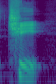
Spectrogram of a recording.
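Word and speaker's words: ち: But this is cheat. It's pronounced cheat like cheese. Cheat as in cheese.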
